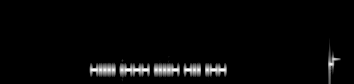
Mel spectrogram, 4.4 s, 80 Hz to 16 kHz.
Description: Morse code, heard as a keyed tone, about 44 wpm, 700 Hz. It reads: 6J4DW
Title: Five Challenging Letter-Number Combinations 45wpm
